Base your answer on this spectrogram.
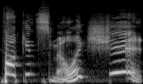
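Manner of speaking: very high, loud, sing-song, swooping psycho voice. Retelling a movie scene to friends: imitating a psycho. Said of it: "Like a little psycho".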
